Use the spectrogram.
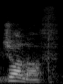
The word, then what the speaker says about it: jollof: There's only one thing that rhymes with jollof in the entire world language, and that is Wolof. So there's no other reason for jollof to be called jollof unless it's from the Wolof.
